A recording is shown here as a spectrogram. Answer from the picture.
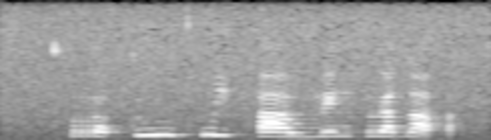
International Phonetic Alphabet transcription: kʰ r ɔ˨˩ ʔ t uː˥˩ kʰ w i˥˩ ʔ h aː˨˩ w m e˧ n h ɯ˧ a̯ d a˨˩ ʔ

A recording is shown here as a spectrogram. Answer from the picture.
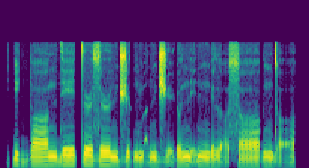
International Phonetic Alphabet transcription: ɗ i ɡ b ɔː n d̪ eː t̪ ə˞ z ə˞ n d͡ʒ ə˞ ɡ m a̰ n d͡ʒ ḛ ɽ ʊ n ḛ n ŋ ɘ l ɔ̰ s ɔː ɡ n d ɔ̰

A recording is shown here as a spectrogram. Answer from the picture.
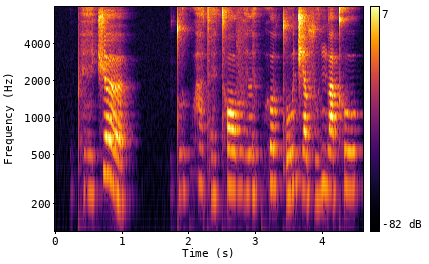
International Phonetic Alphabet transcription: pʰ e̤ t͡ʃ œ | tʷ e̤ kʷ h a̤ tʼ e̤ tʰ ɔ v e̤ l e̤ kʷ h u lˠ tʼ u d͡ʒ a sʷ e̤ ŋ ɡ a kʰ u

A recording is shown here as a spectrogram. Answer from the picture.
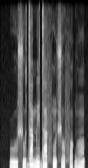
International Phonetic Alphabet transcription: w u˨ ʃ u˨˦ d a˦˨ m e˧ d a˦ f ũ˧ ʃ o˧ f ɔ˨ ɡ ɔ̃˨˦

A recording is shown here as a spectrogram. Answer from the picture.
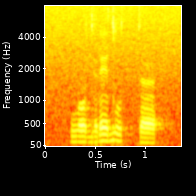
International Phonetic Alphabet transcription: w o˨˩ d ʏ˩˥ ɾ e˩˥ d u˩˥ tː œ˨˩

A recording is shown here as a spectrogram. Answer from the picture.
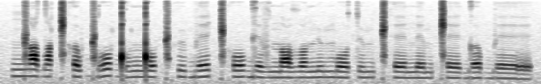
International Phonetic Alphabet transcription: ŋ͡ǁ ʉ dˤ a ǁʰ ə w ɡ͡ǁ o ɡ͡ǃ o ŋ͡ǃ o ǁʰ ʉ b e ǁʰ o ɡ e v n ɔ ðˤ ʉ n ʉ m o t ʉ m ǁʰ e n e m ǁ e ɡ ə b e

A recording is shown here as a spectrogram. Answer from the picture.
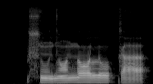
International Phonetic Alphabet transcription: s ũ˨ d ɔ̃˨˦ n ɔ˧ l o˧ k a˨

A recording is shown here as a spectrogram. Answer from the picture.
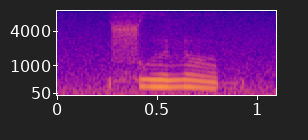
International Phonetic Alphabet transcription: sʷ ə l ʌ b

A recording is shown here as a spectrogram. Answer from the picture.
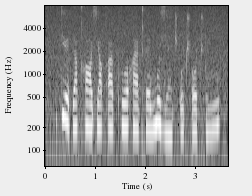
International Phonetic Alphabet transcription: tʲ e ʔ i qʰ ɒ sʲ ɒ qʼ e pʰ u χ æ kʰ e m u zʲ æ̤ t͡ʃʼ u t͡ʃʼ o t͡ʃʼ ṳ

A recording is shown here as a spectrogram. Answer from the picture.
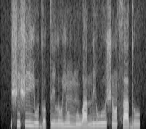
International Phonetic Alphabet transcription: ʃ i˦ ʃ i˦ j u˧ d o˨ t i˨ l u˨ j ũ˧ m ũ˨ w a˨ n i˧ w u˦ ʃ ɔ̃˧ s a˧ d u˧

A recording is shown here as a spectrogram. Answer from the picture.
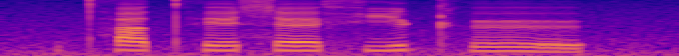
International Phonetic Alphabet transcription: t̪ʰ a t̪ʰ e s ɛ x i ʈʰ ø

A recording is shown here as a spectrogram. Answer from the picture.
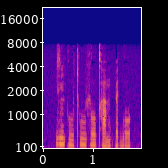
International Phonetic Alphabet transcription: z ĩ˦ k uː˨ tʰ uː˦ ʃ oː˦ kʰ a˨ m ʊ˦ k͡p ɛ˨ ɡ͡b o˨

